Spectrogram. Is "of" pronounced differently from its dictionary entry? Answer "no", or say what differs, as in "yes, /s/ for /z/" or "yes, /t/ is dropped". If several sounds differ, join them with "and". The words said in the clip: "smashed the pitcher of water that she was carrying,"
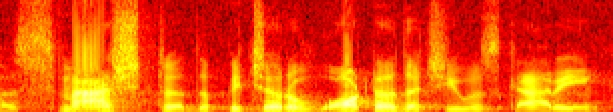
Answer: no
